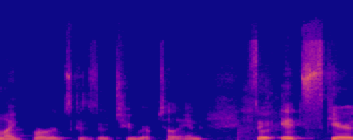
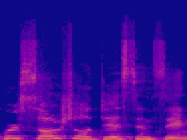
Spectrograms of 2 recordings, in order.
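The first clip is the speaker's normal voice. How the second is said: mock friend; 9 semitones higher than usual.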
